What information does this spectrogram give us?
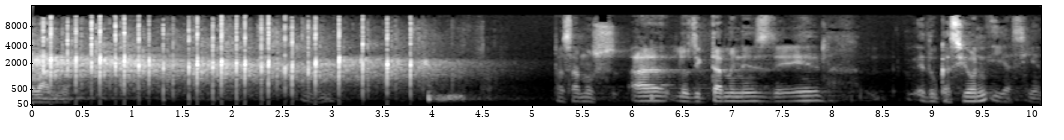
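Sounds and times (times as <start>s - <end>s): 
applause: 0.0s - 4.5s
speech: 5.3s - 8.2s, 8.8s - 10.0s.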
